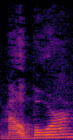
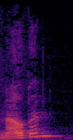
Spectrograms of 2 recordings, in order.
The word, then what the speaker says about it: Melbourne: know anybody from Australia call it Melbourne and it's actually pronounced Melvin a mate my name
